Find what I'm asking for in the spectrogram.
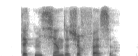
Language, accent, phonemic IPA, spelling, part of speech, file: French, France, /tɛk.ni.sjɛ̃ d(ə) syʁ.fas/, technicien de surface, noun, LL-Q150 (fra)-technicien de surface.wav
- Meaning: cleaner (person whose occupation is to clean floors, windows and other things)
